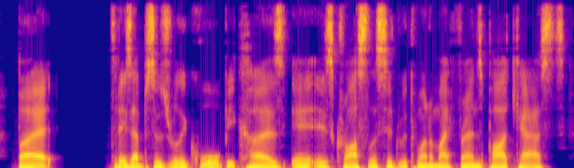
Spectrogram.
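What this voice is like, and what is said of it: Slightly stuffy congested voice. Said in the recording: “I finally got over my cold ... I recorded this podcast last week, so it still sounds a bit stuffy”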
